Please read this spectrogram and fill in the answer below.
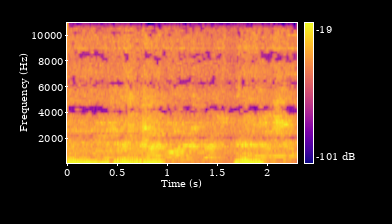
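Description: A man's unaccompanied voice singing or humming held, wordless notes: one note of about a second, then a short one near the end.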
